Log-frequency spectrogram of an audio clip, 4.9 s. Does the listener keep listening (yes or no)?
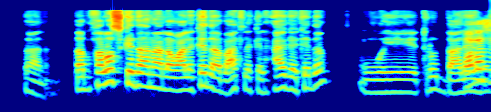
no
